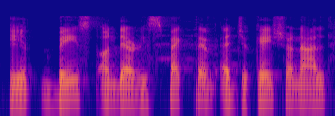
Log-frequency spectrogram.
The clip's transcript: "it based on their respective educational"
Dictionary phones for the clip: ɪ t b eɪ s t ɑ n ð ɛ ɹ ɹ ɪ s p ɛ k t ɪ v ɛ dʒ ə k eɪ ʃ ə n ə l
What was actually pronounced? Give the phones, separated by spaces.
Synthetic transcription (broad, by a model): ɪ t b eɪ s t ɑ n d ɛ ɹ ɹ ɪ s p ɛ k t ɪ v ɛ dʒ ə k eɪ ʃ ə n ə l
